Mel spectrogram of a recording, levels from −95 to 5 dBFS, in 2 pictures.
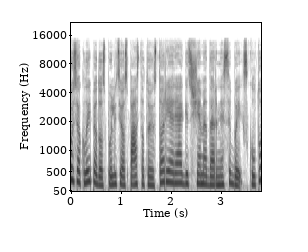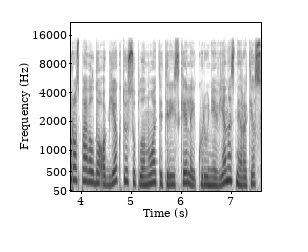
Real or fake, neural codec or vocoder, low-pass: real; none; 14.4 kHz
